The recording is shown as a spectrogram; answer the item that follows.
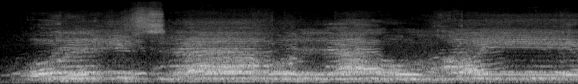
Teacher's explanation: Idgham bila gunnah, masukkan bunyi tanwin ke dalam huruf lam tanpa dengung.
